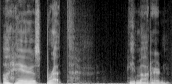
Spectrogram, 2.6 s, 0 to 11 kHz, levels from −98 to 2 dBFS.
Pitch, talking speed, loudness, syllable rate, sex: 105 Hz, 115 wpm, -19 LUFS, 3.9 syllables/s, male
